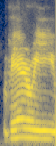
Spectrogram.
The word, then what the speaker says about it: very: Chris bilang, you speak English very well. You speak English very well. Jadi bukan ferry, ferry itu kapal ferry itu. Tapi pelafalannya itu antara V dan W, kayak orang Bajawa biasa omong itu.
